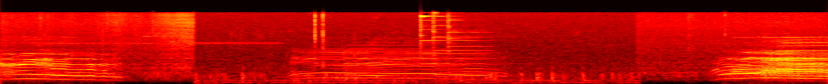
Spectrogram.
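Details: Striped hyena from India, lakadbaggha: three separate harmonic moaning calls, one at the start, one in the middle and one at the end. High, brief clicking sounds occur during the middle call.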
